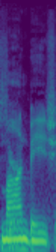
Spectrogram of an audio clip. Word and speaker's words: Manbij: and am I saying it right? Manbij? Manbij, yeah. uh, Syria.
